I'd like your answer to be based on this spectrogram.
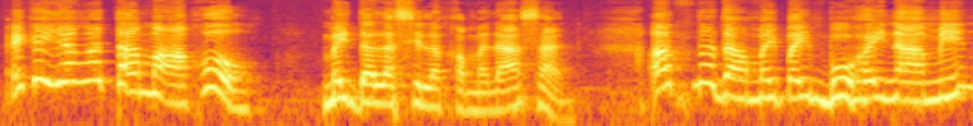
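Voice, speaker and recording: A woman's voice: sits high, huge pitch swings, a little fast, sharp tone, heavily acted. A woman acting a bitter, scornful middle-aged aunt in a Filipino radio drama, complaining in a theatrical way. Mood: spiteful.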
